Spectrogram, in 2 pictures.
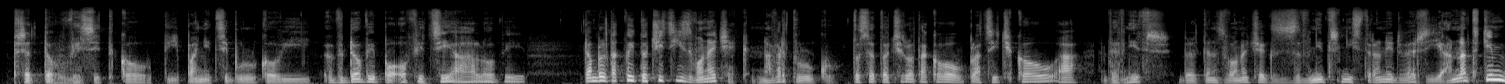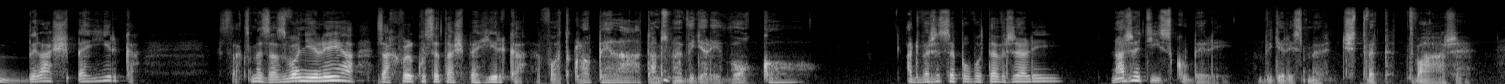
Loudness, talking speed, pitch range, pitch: -21 LUFS, 120 wpm, 100-145 Hz, 120 Hz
